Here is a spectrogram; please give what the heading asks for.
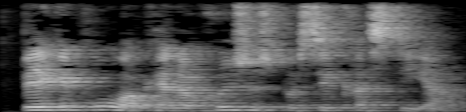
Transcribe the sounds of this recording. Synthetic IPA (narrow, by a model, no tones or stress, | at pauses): b̥eɡ̥əb̥ʁṵːɐkʰænɒ̽kʰʁysəspʰɒ̽se̝ɡ̥ʁɐsd̥ḭːɐ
